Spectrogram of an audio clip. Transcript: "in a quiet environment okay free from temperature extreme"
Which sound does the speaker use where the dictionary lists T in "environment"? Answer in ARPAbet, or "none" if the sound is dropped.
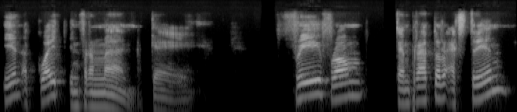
none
